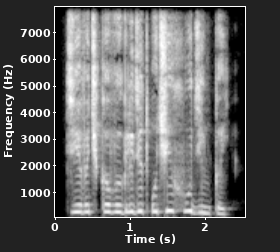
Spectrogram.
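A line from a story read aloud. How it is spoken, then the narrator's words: Very soft rustling voice. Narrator (Russian): Совсем тихо прошелестел голос его спутницы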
